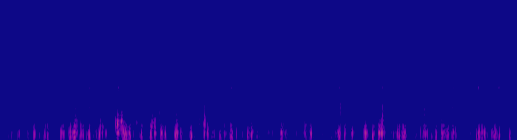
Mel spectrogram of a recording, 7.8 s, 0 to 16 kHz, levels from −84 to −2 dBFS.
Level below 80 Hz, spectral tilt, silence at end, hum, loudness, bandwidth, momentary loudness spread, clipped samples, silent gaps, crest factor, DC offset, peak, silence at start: -72 dBFS; -9 dB/octave; 0.1 s; none; -66 LUFS; 4.3 kHz; 8 LU; under 0.1%; none; 26 dB; under 0.1%; -42 dBFS; 0.1 s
